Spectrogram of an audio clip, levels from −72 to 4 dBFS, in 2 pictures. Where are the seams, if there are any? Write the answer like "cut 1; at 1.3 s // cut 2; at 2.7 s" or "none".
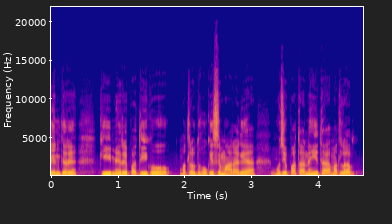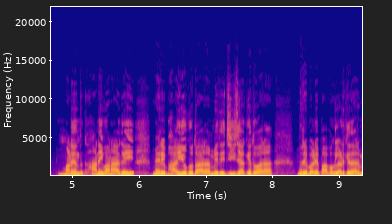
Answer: none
